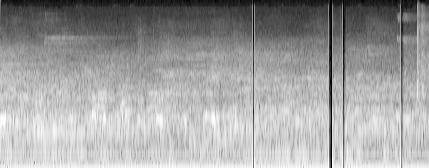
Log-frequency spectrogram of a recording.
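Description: Indistinct voices of players and spectators talking in a large, echoing indoor sports hall. The sound drops out for an instant a few times near the end.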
